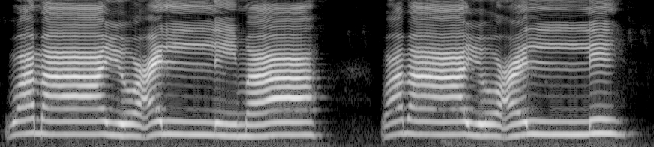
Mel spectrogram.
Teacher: या पे पेश, आइन पे ज़बर और लाम मुशद्दद। आइन का ज़बर हम लाम से मिलाएंगे और फिर लाम के नीचे ज़ेर पढ़ेंगे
